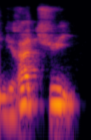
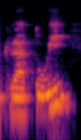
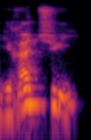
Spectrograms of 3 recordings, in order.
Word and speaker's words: gratuit: Ah, c'est gratuit, bukan gratuit, c'est gratuit.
